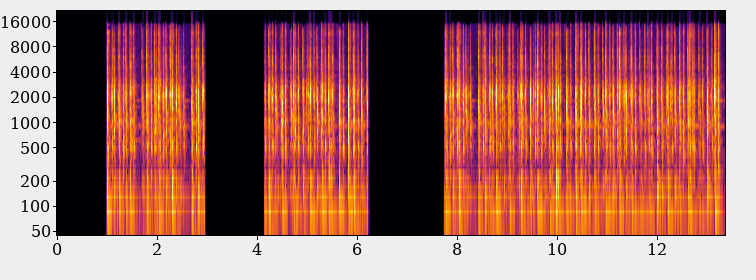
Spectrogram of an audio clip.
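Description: Keys clatter quickly on a computer keyboard in bursts.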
